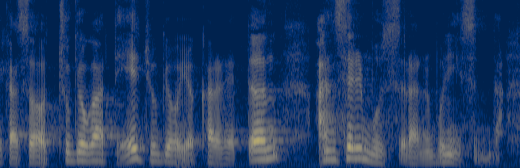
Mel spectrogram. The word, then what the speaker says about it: 안셀무스: 주교가 대주교 역할을 했던 안셀 무스 라는 분이 있습니다 중세식 발음으로는 안셀모 입니다 안셀모 슷 이 주교의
